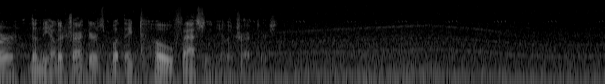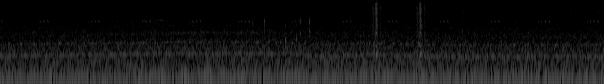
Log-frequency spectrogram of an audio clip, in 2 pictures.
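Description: A tractor engine drones, rising in pitch for a moment and then settling to a steady hum.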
